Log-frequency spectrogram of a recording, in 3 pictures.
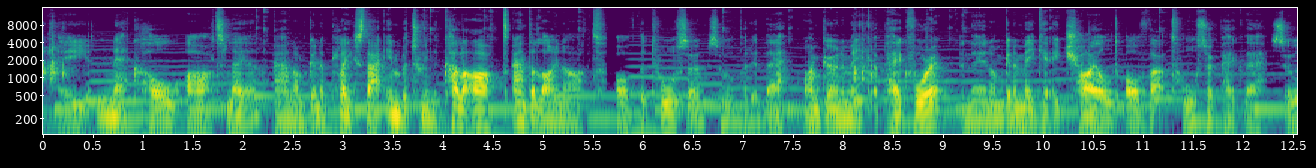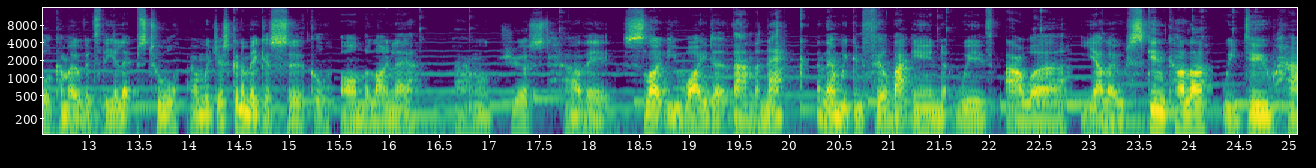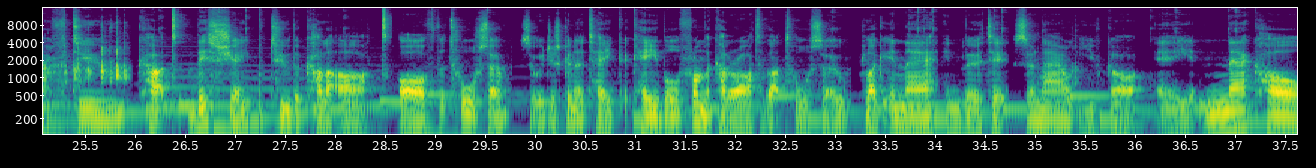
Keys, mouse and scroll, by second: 0.0-0.6 typing, 2.3-3.8 scroll up 1, 3.8 click, 7.3 space, 7.4 click, 8.1 ctrl+p, 8.8 space, 9.0 click, 11.7-12.2 scroll down 1, 12.2 click, 15.4 click, 16.3 click, 18.2 Right, 20.2 click, 24.4-26.3 typing, 24.6 click, 25.9 click, 27.9 space, 28.0 click, 28.4 space, 29.7 click, 34.7 scroll down 1, 35.0-35.3 scroll up 1, 35.9 space, 36.1 click, 36.4 space, 36.9 click.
